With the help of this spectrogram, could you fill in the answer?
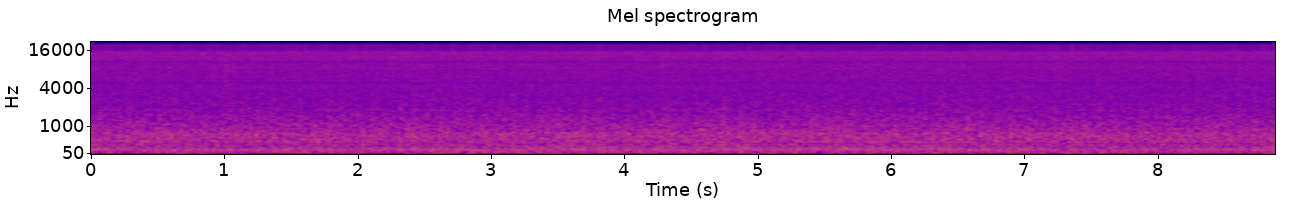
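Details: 52" Emerson Heat Fan ceiling fan dated September 1980, at maximum speed after bearing replacement and blade balancing: steady even whoosh, no clicking or bearing rumble, slight remaining wobble, occasional solid-state control buzz; normal running.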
